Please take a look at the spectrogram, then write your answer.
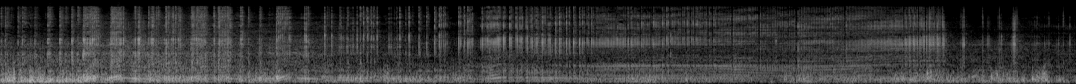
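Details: Freshly rebuilt Yamaha RZ350 two-stroke, first ride of about 0.9 miles: crisp ring-ding exhaust revving up cleanly and settling back, even firing, no knocks or misses. Rider says it ran really smooth. Normal running.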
